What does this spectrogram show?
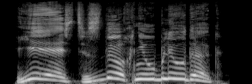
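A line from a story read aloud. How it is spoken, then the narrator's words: Gunner's joyful yell. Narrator (Russian): Радостно завопил второй номер носового ружья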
